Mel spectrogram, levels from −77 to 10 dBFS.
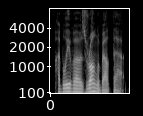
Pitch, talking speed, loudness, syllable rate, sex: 110 Hz, 265 wpm, -20 LUFS, 7.6 syllables/s, male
